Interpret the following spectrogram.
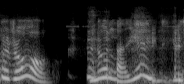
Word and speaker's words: Noula: We have Noula Diamantopoulos. You actually did not bad. It's actually Noula. Noula. I messed up your first name. This is terrible. So no, not at all. Noula.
